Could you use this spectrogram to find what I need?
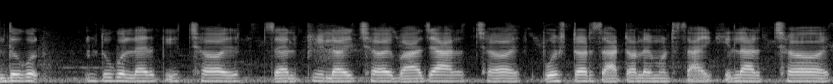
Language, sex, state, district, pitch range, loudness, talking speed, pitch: Maithili, male, Bihar, Samastipur, 145-155 Hz, -17 LUFS, 115 wpm, 150 Hz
